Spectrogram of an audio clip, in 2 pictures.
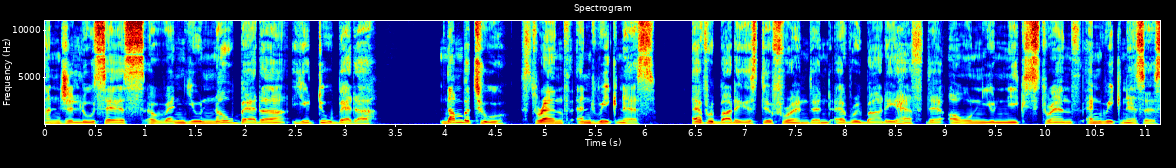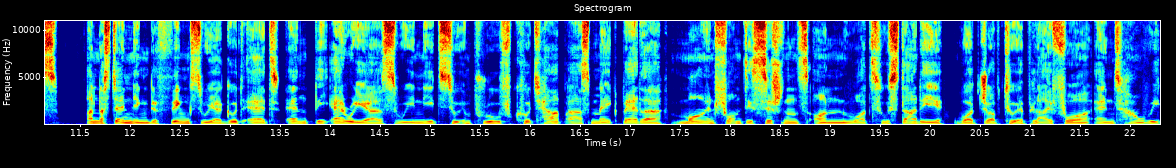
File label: male german english with german accent personality test explainer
